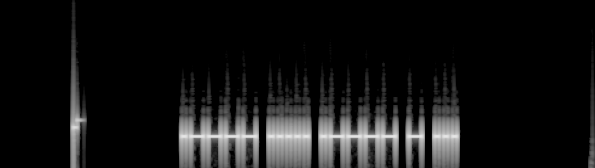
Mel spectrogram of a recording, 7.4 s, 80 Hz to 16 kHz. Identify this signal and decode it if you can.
Morse code, heard as a keyed tone, about 22 wpm, 700 Hz. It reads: 151TS
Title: Five Challenging Letter-Number Combinations 22wpm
